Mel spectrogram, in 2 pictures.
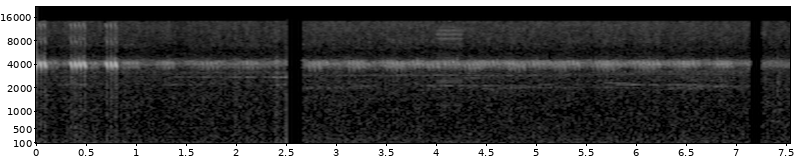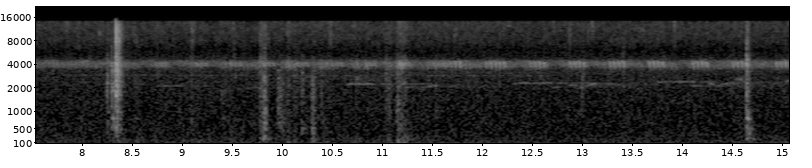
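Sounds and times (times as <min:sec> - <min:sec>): insects chirring: 0:00.0 - 0:08.1.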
